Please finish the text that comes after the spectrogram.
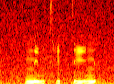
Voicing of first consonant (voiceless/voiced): voiced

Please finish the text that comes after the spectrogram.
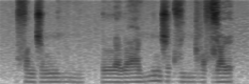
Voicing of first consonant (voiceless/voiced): voiceless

